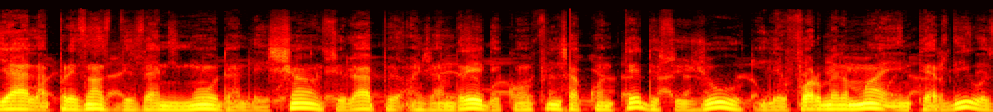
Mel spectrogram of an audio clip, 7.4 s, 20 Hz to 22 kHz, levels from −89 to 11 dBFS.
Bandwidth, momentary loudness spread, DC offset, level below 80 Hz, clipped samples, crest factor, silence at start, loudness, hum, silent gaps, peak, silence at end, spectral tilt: 13.5 kHz; 9 LU; under 0.1%; -36 dBFS; under 0.1%; 16 dB; 0 s; -17 LUFS; none; none; 0 dBFS; 0 s; -8.5 dB/octave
